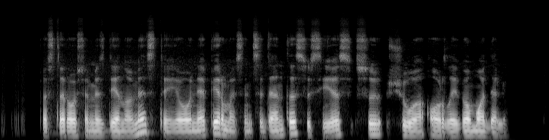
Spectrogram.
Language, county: Lithuanian, Vilnius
